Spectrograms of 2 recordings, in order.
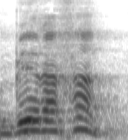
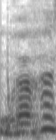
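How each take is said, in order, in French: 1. Une voyelle brève sépare les deux premières consonnes. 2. Les deux premières consonnes se prononcent l'une après l'autre, sans voyelle. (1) "ça devrait se dire beracha" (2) "les gens diront ... une bracha"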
